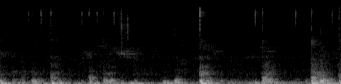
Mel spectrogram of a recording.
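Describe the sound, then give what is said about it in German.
A pen writing on a small slip of paper for a famous-person guessing game makes a run of short, scratchy strokes and taps at a steady pace. “dann schreibe ich mal was kurz bei dir auf den Kopf quasi. Also auf den Zettel und dann auf den Kopf.”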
